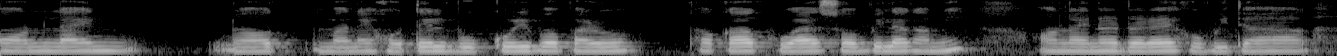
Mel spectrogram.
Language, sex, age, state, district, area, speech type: Assamese, female, 30-45, Assam, Kamrup Metropolitan, urban, spontaneous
